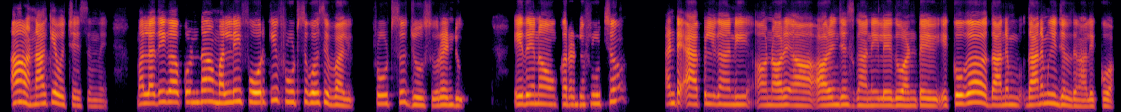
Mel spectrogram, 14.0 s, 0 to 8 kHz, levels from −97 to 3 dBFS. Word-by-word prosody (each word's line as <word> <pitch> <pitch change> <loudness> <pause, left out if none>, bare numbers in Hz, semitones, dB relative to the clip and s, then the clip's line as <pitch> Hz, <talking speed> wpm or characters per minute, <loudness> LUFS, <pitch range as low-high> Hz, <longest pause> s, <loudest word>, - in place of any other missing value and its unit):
ఆ! 270 - +5 0.2
నాకే 240 +4 +2
ఒచ్చేసింది. 175 -5 -10 0.4
మళ్ళదీ 245 +3 +4
గాకుండా, 275 +1 +1 0.2
మళ్ళీ 270 +3 +3
4కి 270 +3 +3
ఫ్రూట్స్ 280 0 -5
గోసివ్వాలి. 210 -9 0 0.3
Fruits, 235 +3 -4
juice 195 -3 -4
2. 205 -2 -1 0.7
ఏదైనా 230 +1 +4
ఒక 215 +1 -6
2 210 0 -4
ఫ్రూట్సు. 235 +5 -2 0.7
అంటే, 250 +3 +3
యాపిల్ 220 +1 0
గానీ, 215 0 +2 0.2
ఆహ్, 195 - -4
నొ 195 - +1
రె 205 - +1
ఆ - - +2 0.3
ఆరెంజెస్ 205 0 -1
గానీ, 185 0 0
లేదు 185 0 0
అంటే, 185 +1 -1 0.3
ఎక్కువగా 235 +7 +4 0.2
దానిమ్మ 205 +1 0 0.2
దానిమ్మ 235 +4 +2
గింజలు 210 -5 0
తినాలెక్కువ. 170 +1 -5
220 Hz, 135 wpm, -22 LUFS, 195-255 Hz, 0.7 s, ఆ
